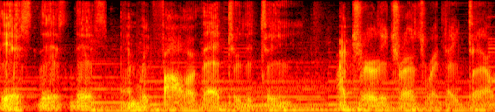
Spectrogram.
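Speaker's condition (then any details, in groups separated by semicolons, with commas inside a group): Total laryngectomy; laryngectomy for advanced laryngeal cancer, voice prosthesis; after total laryngectomy; hoarseness then voice loss, now speaks with voice prosthesis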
